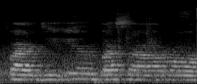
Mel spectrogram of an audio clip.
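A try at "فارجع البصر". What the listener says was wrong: Sad. Baso. So. So ni huruf-huruf tebal tu. Banyaknya masalah huruf tebal tu. Ha, tebal.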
